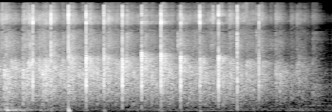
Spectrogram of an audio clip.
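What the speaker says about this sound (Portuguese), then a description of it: "Pastor Alex, uma salva de palmas para Jesus." A church congregation claps in a fairly regular rhythm, distinct hand claps standing out over softer applause that gradually fades toward the end.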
